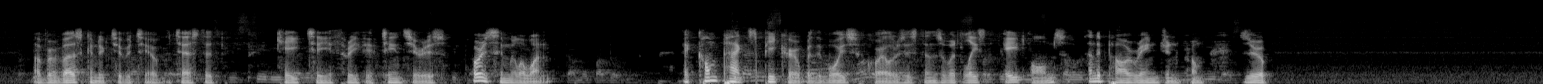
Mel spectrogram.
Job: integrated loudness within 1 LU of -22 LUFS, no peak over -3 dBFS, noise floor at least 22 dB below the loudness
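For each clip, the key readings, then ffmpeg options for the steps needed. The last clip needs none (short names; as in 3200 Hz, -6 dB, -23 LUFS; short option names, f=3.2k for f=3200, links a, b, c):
loudness -23.5 LUFS; peak -3.5 dBFS; loudness target -22.0 LUFS
-> -af "volume=1.5dB,alimiter=limit=-3dB:level=0:latency=1"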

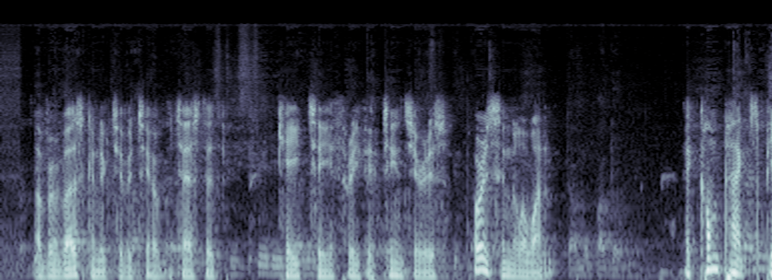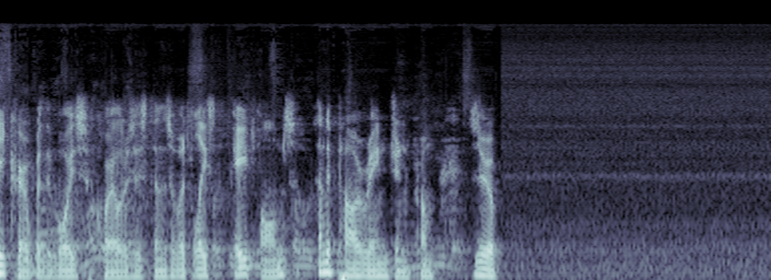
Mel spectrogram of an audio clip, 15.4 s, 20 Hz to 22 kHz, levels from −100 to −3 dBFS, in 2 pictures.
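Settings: loudness -22.0 LUFS; peak -3.0 dBFS; noise floor -52 dBFS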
